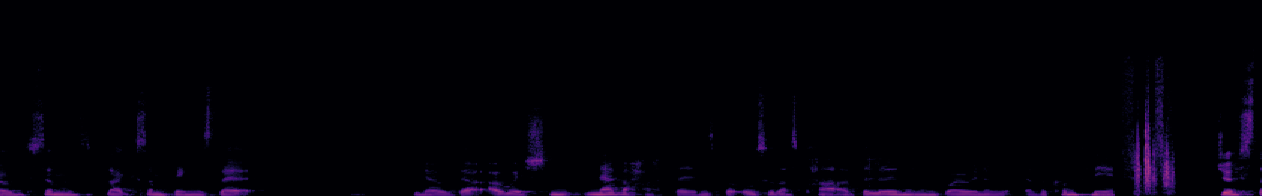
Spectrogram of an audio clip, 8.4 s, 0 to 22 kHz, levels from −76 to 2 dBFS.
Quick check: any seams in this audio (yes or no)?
yes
